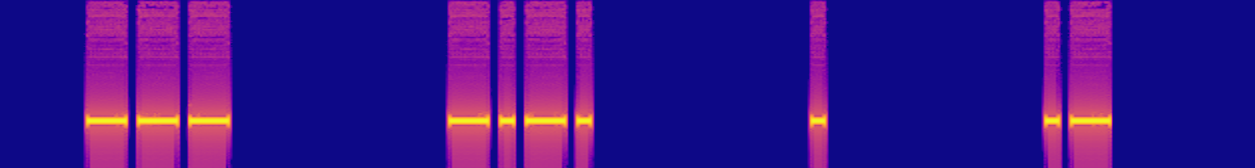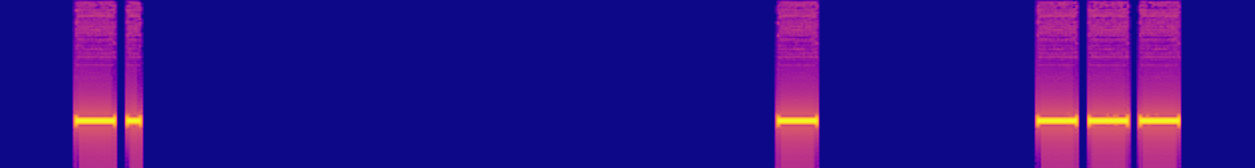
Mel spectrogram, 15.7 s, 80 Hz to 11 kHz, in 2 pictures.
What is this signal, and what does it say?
Morse code, heard as a keyed tone, about 15 wpm, spaced as for 5 wpm, 1000 Hz. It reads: OCEAN TO
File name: qotdfiles / 5wpm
